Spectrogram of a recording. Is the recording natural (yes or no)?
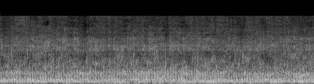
no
